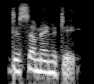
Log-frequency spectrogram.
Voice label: "disamenity", Indian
